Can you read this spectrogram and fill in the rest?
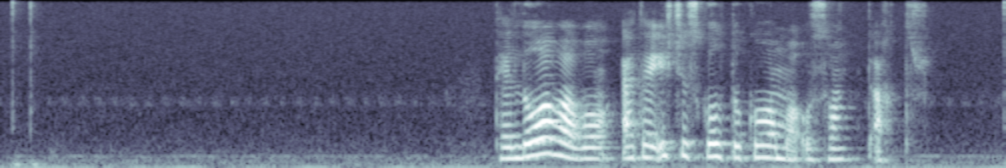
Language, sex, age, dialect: Faroese, female, 36-60, Norðurstreymoy/Eysturoy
